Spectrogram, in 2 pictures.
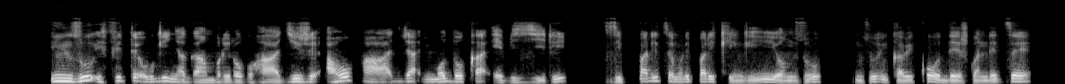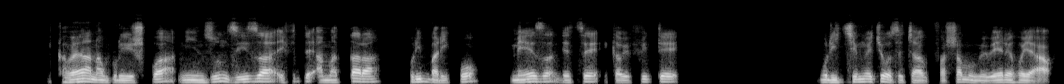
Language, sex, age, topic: Kinyarwanda, male, 18-24, finance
